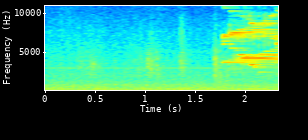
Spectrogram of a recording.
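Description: Steady low rumble of classroom room noise picked up by the camera microphone. Near the end a bright, shimmering chime-like sound starts.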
